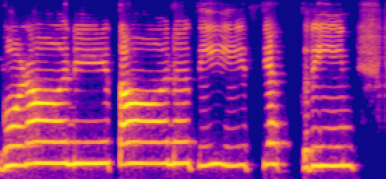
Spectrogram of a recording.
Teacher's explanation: First na is a long sound. Second na is a short sound. And the last ending third na is a half sound. So that pronunciation should be very clear at all 3 places.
